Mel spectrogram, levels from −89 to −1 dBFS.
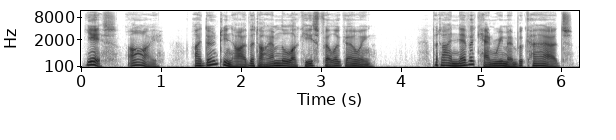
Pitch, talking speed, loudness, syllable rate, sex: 125 Hz, 165 wpm, -16 LUFS, 4.7 syllables/s, male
